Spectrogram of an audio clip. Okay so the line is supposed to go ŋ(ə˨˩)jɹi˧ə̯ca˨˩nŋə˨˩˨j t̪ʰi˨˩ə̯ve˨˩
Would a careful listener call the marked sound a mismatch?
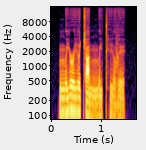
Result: yes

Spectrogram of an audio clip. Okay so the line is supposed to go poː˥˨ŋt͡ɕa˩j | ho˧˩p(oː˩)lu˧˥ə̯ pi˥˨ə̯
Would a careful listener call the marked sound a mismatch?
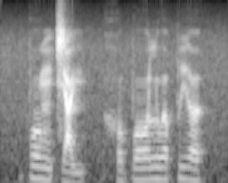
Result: yes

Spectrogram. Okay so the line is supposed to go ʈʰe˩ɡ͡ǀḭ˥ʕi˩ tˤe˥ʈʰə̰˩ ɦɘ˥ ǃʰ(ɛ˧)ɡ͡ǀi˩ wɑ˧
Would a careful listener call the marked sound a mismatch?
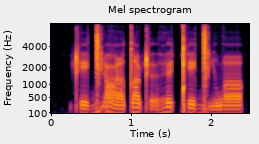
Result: yes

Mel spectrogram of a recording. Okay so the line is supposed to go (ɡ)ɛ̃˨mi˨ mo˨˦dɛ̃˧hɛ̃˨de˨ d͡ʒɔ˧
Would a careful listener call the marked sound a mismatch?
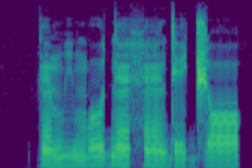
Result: yes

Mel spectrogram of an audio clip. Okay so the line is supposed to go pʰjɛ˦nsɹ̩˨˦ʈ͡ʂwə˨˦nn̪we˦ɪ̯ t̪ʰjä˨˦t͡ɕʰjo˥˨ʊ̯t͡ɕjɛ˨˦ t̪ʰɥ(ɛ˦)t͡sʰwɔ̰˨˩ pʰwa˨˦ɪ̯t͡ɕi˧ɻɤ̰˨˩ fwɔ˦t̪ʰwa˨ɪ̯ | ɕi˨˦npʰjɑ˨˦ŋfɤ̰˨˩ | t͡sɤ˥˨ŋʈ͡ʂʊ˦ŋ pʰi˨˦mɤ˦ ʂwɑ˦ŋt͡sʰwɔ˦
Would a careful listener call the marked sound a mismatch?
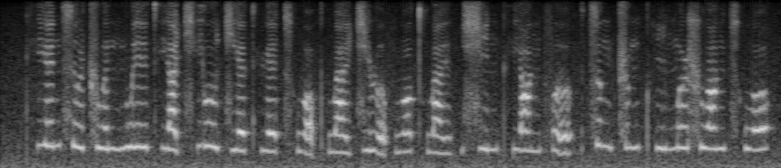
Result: yes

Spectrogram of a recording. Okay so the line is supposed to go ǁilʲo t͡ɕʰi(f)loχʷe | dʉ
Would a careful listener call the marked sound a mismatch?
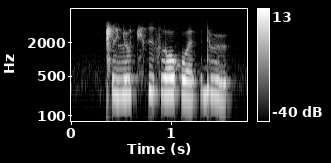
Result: no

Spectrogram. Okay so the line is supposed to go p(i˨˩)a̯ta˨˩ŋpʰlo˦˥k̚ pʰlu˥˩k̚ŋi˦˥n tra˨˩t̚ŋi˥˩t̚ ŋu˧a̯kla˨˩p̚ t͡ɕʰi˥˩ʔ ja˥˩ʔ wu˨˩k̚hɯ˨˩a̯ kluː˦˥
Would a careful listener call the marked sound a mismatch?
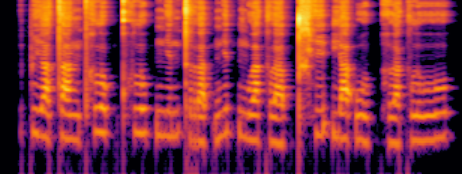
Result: no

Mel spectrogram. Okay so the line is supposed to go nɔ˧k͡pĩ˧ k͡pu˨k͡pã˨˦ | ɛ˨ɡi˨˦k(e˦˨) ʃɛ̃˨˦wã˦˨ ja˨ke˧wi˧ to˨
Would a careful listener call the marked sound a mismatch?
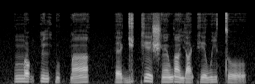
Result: no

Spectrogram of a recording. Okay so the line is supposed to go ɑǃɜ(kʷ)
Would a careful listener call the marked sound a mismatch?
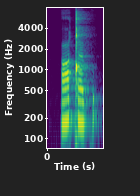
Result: no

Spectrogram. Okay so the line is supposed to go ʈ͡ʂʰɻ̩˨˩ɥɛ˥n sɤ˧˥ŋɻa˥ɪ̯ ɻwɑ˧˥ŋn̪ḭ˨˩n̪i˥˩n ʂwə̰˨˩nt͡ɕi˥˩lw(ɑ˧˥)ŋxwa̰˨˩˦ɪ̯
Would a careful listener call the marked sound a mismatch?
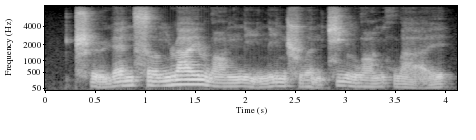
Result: no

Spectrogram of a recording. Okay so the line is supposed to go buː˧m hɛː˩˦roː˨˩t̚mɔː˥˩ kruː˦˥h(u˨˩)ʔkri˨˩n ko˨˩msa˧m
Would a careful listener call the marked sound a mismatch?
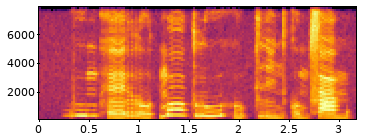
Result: no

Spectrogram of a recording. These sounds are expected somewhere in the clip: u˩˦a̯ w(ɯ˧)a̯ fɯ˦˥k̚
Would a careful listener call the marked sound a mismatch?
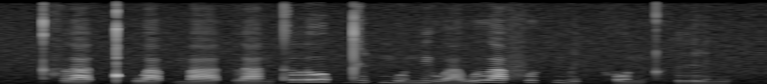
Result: no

